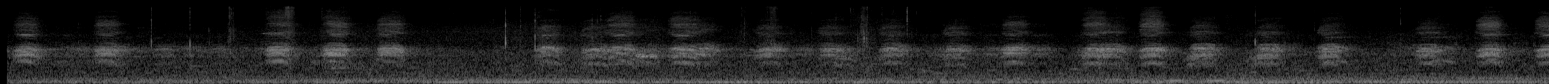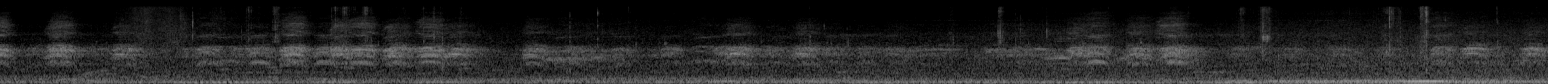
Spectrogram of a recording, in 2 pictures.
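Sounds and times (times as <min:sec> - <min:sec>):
birds calling: 0:14.1 - 0:30.9.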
